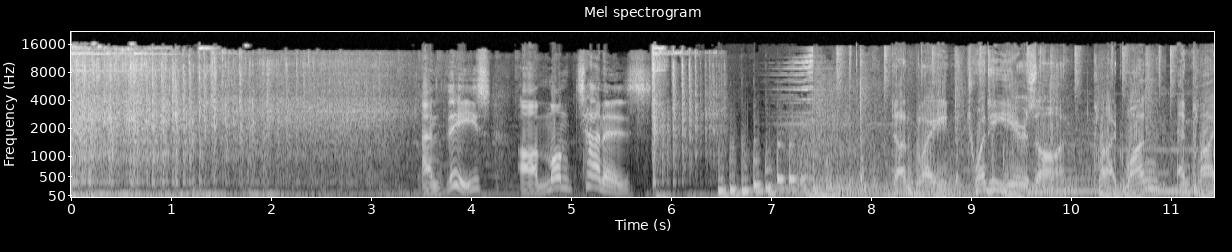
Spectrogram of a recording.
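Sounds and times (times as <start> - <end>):
copper coins clattering and jingling as they are poured out: 0.0 - 3.4, 5.8 - 6.6
speech: 3.5 - 5.9, 6.8 - 7.6, 8.2 - 11.4.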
